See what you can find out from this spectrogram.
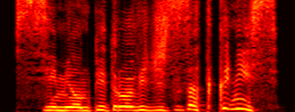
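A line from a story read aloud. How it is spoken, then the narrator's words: Barking. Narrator (Russian): рявкнула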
